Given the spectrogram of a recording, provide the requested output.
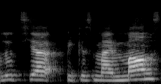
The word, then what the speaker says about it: Lucia: Both are equally great. You know why? Because Lucia is how they call me in Switzerland. Even though I'm Swiss German from Zurich, it would be Lucia.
